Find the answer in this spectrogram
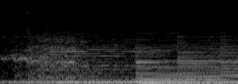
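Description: A horse whinnies at the start, and about one and a half seconds in, music with long held notes over a deep bass comes in.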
